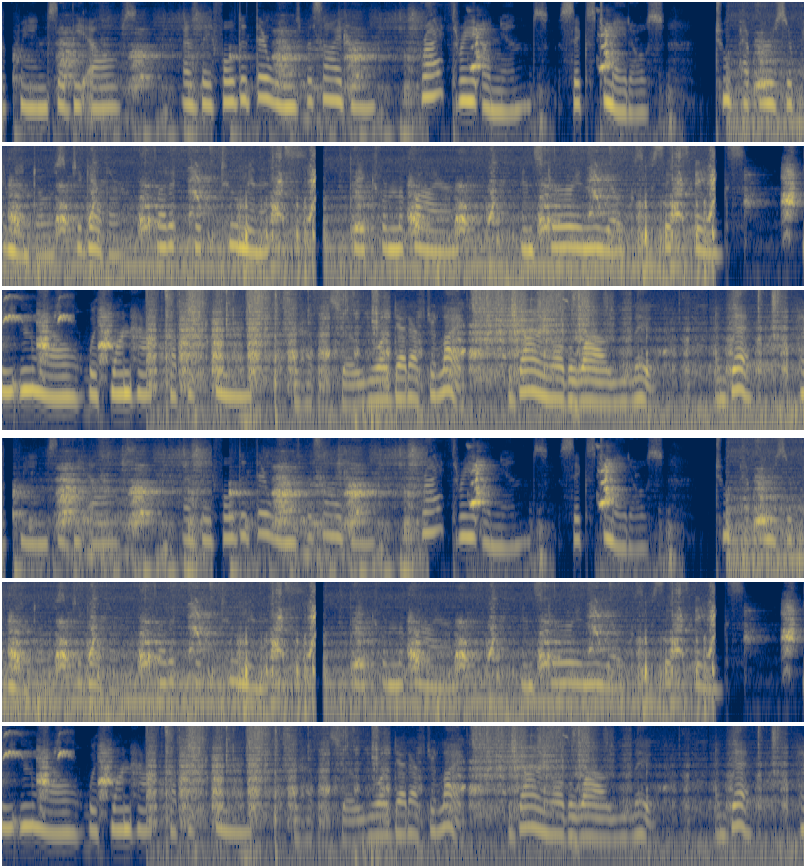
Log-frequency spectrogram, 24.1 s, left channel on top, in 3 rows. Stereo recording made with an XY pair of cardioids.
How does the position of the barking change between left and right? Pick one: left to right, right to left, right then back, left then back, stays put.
right to left.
